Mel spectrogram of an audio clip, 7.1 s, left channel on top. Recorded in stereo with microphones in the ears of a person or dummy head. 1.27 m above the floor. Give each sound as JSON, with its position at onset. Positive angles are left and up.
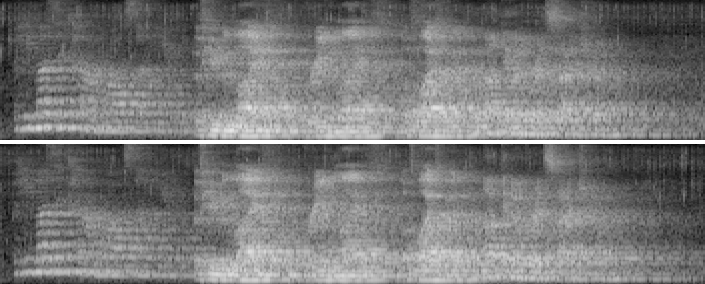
{"t": 0.1, "sound": "a woman speaking", "side_deg": -75, "distance_m": 1.5}
{"t": 1.9, "sound": "a man speaking", "side_deg": -50, "distance_m": 1.0}
{"t": 4.7, "sound": "a man speaking", "side_deg": -85, "distance_m": 0.8}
